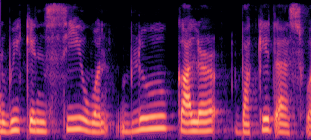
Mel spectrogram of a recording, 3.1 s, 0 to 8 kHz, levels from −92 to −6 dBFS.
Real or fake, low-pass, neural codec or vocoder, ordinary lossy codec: fake; 7.2 kHz; codec, 16 kHz, 16 kbps, FunCodec, trained on LibriTTS, 50 frames a second; none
